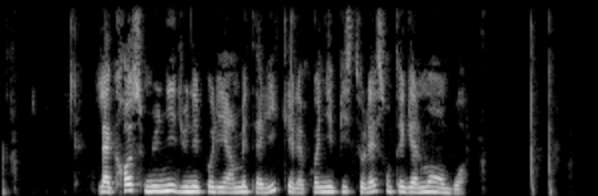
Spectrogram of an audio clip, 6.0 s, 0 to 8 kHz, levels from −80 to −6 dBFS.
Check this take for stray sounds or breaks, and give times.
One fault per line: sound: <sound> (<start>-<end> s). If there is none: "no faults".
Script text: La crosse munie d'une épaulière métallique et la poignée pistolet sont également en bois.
no faults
